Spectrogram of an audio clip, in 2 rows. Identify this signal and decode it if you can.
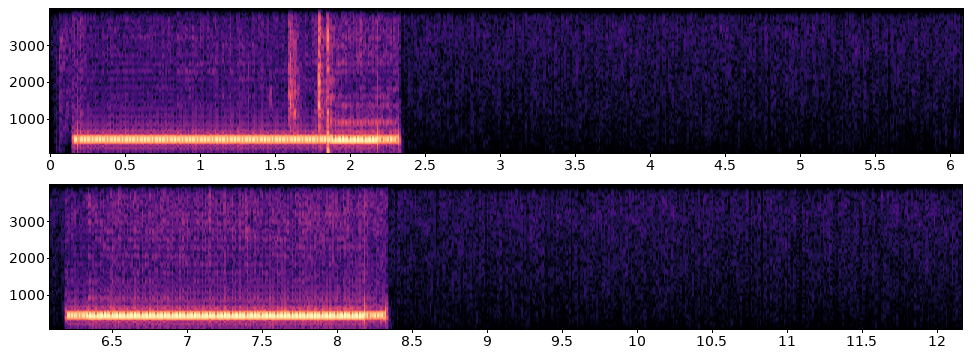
Ringback tone (North America), 440 + 480 Hz.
